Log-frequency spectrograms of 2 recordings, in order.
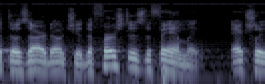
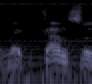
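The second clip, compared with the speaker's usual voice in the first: grumbling under breath; 14 dB quieter than usual. Retold or imitated. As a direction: grumble it softly to yourself. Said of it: "he was grumbling under his breath".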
